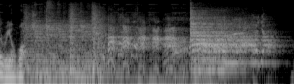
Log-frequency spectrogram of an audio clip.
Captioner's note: heavy laughter followed by epic spy moment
